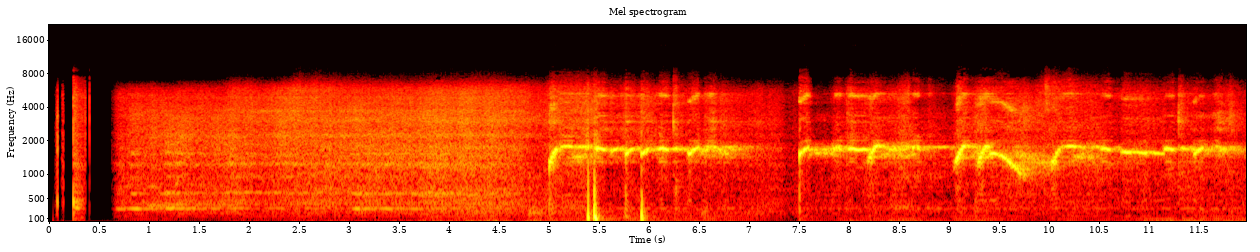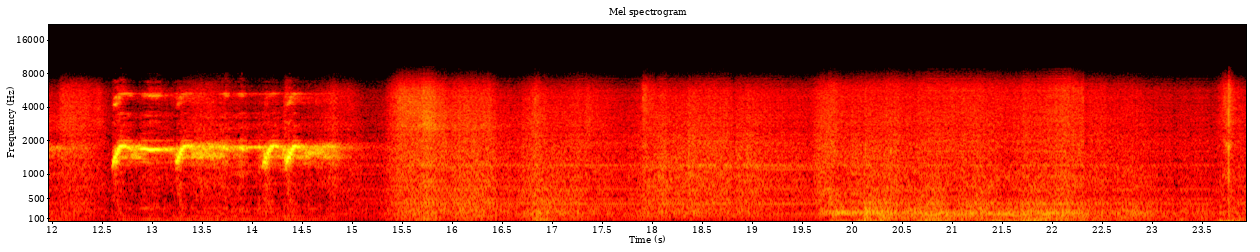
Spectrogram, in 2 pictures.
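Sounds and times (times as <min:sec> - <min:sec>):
low hum with hiss: 0:00.7 - 0:23.9
high whistling: 0:05.0 - 0:15.2.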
